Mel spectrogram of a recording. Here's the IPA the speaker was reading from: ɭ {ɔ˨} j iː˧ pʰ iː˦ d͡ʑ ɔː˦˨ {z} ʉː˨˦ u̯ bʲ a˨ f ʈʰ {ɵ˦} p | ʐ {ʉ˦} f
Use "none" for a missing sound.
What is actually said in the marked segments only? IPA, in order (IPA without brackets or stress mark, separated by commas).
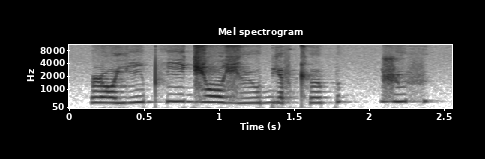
ɔ˨, ʑ, ɵ˦, ʉ˦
